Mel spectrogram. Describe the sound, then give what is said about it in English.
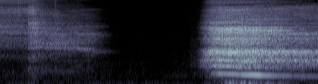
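A deep breath drawn in through the nose, a moment of silence, then a louder exhale released as a voiced sigh whose low tone drifts slightly downward. “Breathe in through the nose.”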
